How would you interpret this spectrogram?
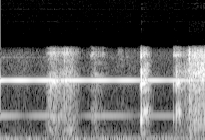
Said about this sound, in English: Is that part of your kit? It's my ride symbol, yes. What is that? What is that sound? Sounds like some kind of metallic bell.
